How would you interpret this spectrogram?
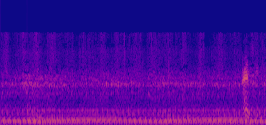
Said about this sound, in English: it is an engine. Landing barge.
